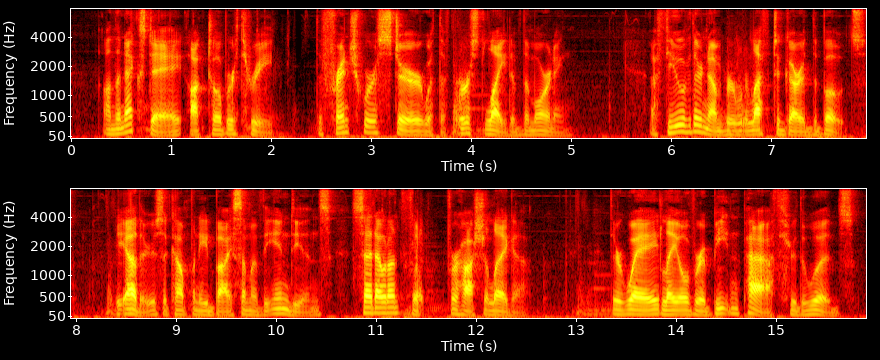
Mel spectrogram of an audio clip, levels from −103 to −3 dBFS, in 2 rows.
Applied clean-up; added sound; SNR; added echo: neural separator model SepFormer DNS4.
